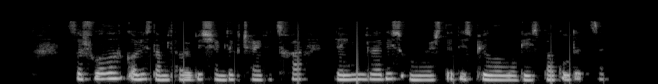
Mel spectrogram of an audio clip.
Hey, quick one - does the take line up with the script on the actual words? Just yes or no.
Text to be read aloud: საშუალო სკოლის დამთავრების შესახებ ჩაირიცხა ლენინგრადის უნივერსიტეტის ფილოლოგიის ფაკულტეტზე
no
